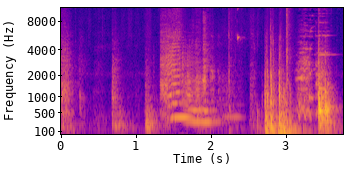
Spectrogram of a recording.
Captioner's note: door creaking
